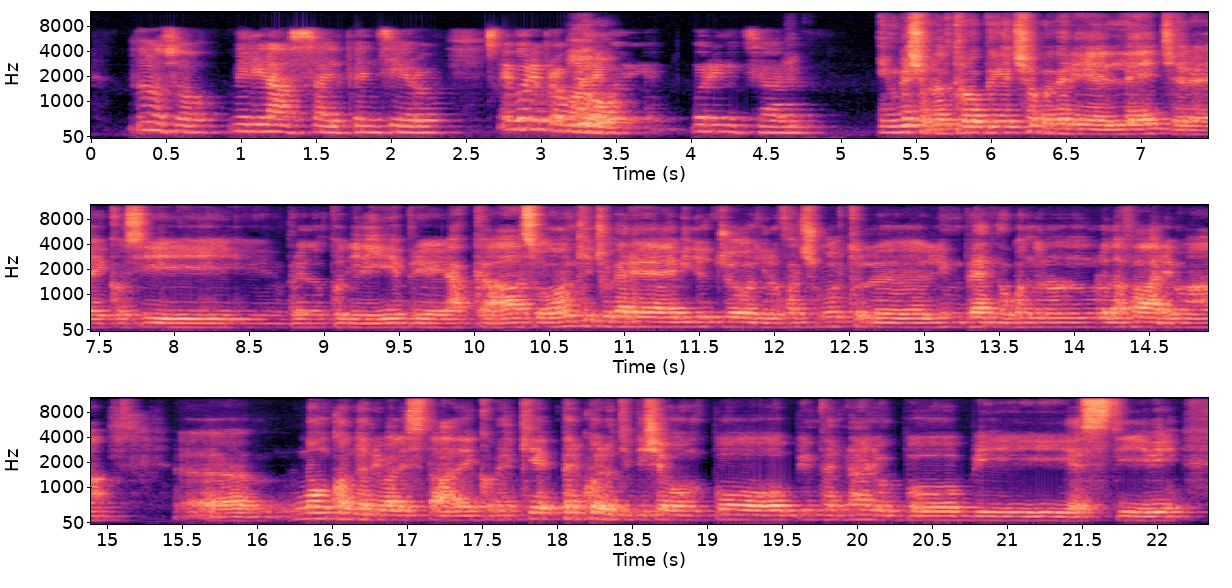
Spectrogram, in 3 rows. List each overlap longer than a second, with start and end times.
none

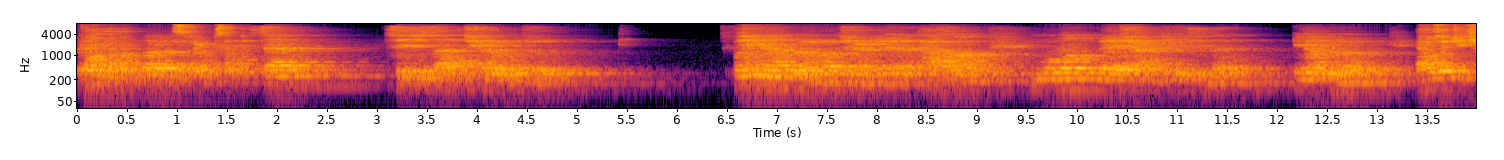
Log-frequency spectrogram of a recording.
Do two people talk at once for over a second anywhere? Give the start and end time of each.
none

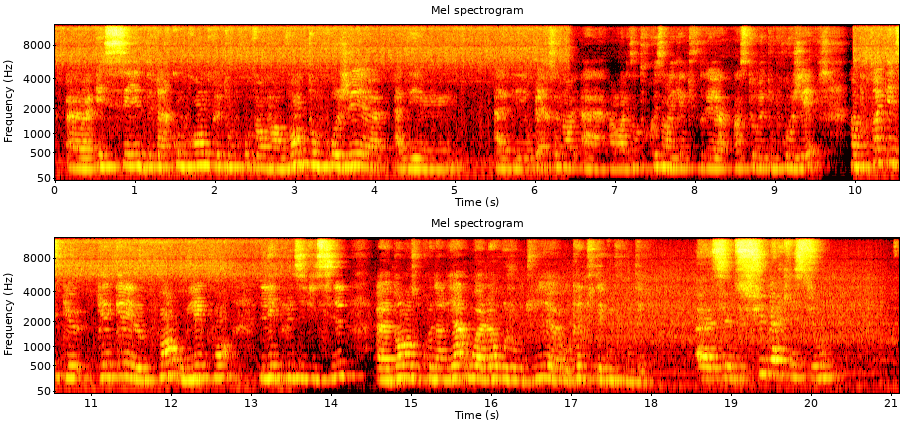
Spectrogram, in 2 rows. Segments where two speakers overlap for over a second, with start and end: none

